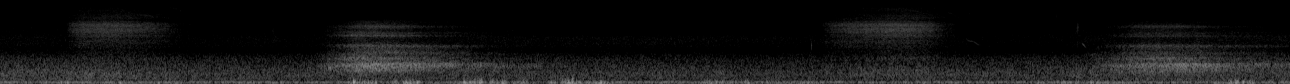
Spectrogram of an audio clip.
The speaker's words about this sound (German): Nehmen wir jetzt gemeinsam 10 tiefe Atemzüge. Durch die Nase ein, in den Bauch und durch den Mund wieder aus.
